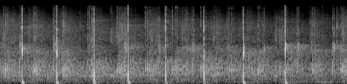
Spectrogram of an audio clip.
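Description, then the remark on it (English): A church audience applauds warmly for the mothers on Mother's Day, a steady wash of many hands with a few sharp, louder claps punching through at an even beat. No one speaks. “We're just going to clap and acknowledge you and thank you for who you are.”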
